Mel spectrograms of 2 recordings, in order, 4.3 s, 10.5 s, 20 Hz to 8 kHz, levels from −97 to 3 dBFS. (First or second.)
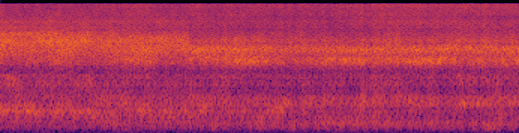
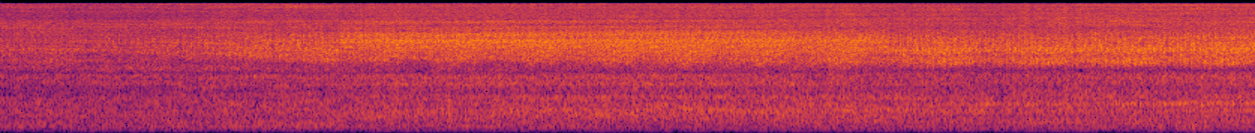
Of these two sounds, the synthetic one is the first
